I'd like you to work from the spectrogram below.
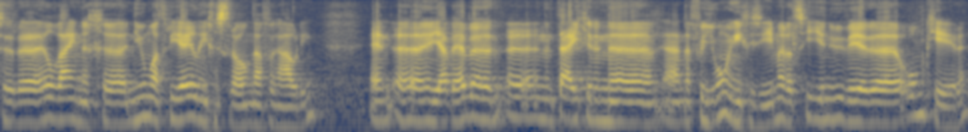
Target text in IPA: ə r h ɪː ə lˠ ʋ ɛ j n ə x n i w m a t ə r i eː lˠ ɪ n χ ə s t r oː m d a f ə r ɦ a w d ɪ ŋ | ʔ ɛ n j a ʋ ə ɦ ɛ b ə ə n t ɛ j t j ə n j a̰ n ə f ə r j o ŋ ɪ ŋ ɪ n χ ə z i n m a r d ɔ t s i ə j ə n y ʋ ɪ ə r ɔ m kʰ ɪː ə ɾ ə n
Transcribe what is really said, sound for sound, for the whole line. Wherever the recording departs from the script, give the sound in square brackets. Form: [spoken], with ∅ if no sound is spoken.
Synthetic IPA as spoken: ə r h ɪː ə lˠ ʋ ɛ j n ə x n i w m a t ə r i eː lˠ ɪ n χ ə s t r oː m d a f ə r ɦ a w d ɪ ŋ | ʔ ɛ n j a ʋ ə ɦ ɛ b ə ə n t ɛ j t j ə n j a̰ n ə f ə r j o ŋ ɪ ŋ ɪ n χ ə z i n m a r d ɔ t s i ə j ə n y ʋ ɪ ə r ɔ m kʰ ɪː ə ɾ ə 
